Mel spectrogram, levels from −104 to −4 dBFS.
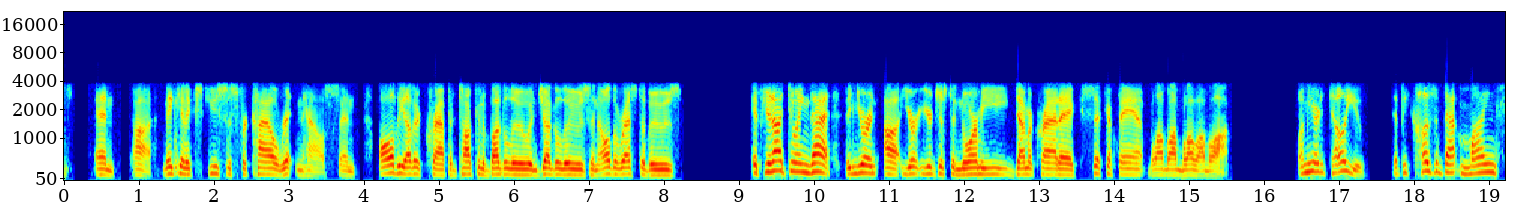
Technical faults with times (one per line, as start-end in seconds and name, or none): none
